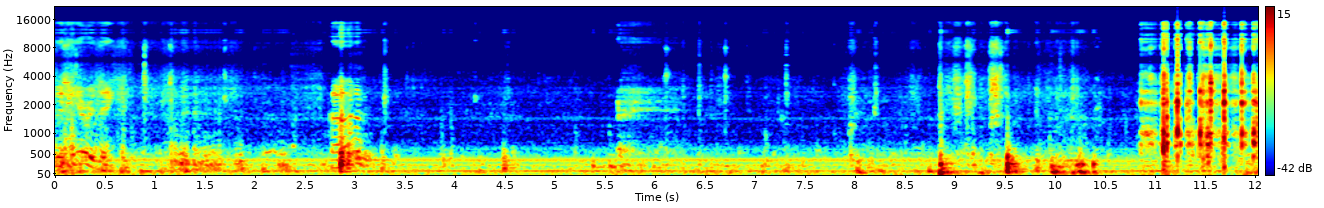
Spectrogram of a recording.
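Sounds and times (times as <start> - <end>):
boat engine idling: 0.0 - 12.0
sharp knocks and bumps: 7.9 - 12.0.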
